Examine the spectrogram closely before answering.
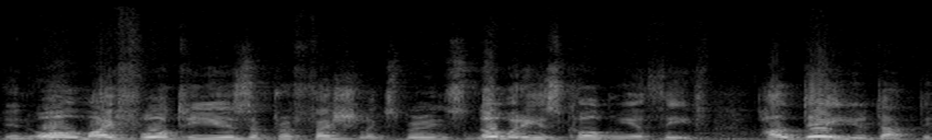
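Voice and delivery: imitating a German-accented outraged Bettelheim; lightly put-on German accent, rising to an outraged how dare you. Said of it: "rushed to the microphone in his German accent".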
